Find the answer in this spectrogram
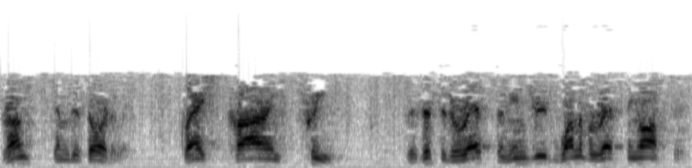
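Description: An actor playing a grave, reproving court judge with a clipped, formal delivery in 1930s radio style. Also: male voice, mid-range voice, lively intonation, moderate pace, lightly acted. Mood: stern. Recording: scratchy, tinny 1930s radio broadcast.

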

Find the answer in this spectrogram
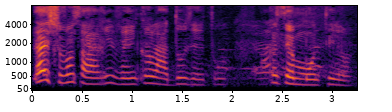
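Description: A woman's voice: medium pitch, a little fast, darkish tone. A young woman answering a street interviewer's mic outdoors at a market, exclaiming and talking loosely. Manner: giggly, exclaiming, loose talk. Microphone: handheld mic held by interviewer.

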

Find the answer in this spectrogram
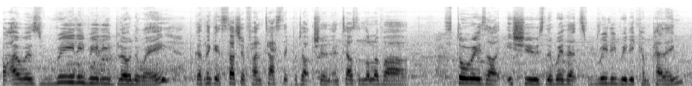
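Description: A woman's voice: medium pitch, fairly quick. A middle-aged woman giving an on-camera interview as a theatre guest at an event. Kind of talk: on-camera vox-pop interview. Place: event venue by a backdrop. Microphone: handheld reporter microphone. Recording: clear background noise at busy event.

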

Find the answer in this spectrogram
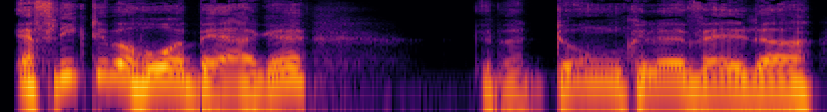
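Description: A man hosting a children's podcast, narrating a bedtime story in an expressive, gentle way. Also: mid-range voice, dry recording, studio quality.

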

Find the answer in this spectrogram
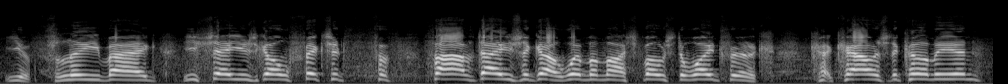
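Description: A man's voice: very high voice, steady tone, a little slow, clear, resonant tone, lo-fi sound. A man putting on an angry, stammering rural hillbilly who hurls folksy insults over the phone. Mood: indignant. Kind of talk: prank phone call.

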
